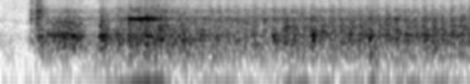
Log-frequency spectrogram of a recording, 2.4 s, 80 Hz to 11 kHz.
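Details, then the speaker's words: Diesel auction vehicle with a hydraulic dump bed and a low odometer reading of 37: short crank, then it catches and settles into an even idle with no knocks or misses; the engine is very smooth and no check-engine light is on. "Kalau kondisi mesin masih mantap, masih sangat mantap, sangat halus, masih sangat baik."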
